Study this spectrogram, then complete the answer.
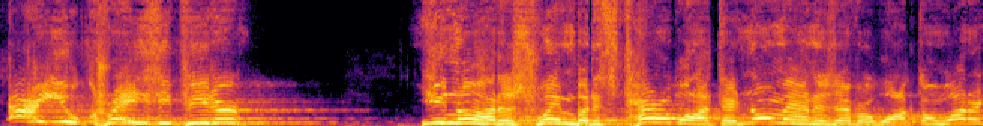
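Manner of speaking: loud, high jeering yell; mocking critics' shout. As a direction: scoff at Peter from the boat. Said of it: "critics in the boat piped up".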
